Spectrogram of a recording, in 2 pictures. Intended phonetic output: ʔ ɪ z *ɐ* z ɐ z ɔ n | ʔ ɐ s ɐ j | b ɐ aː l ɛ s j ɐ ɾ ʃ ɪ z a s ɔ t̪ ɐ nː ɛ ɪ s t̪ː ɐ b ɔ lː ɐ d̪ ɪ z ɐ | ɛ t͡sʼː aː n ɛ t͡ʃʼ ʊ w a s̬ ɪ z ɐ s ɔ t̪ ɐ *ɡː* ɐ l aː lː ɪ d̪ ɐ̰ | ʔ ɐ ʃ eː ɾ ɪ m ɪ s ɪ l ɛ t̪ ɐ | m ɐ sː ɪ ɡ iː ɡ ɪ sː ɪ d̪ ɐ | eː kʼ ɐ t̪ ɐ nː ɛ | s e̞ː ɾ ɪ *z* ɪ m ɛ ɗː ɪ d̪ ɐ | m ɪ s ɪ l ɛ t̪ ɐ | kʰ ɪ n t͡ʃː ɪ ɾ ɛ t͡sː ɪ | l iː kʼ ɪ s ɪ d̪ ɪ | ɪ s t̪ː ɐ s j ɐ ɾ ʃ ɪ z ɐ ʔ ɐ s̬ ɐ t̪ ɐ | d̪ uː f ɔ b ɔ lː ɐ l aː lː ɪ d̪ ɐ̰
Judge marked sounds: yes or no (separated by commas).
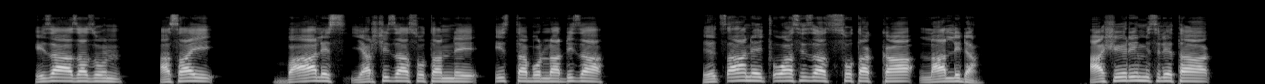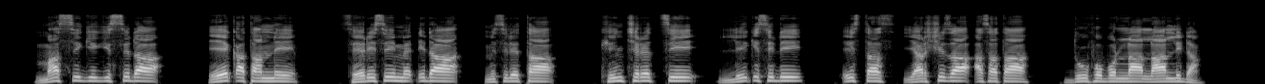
no, no, no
